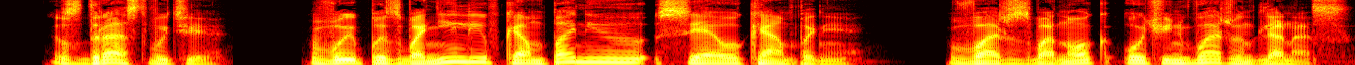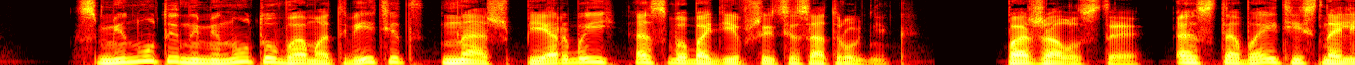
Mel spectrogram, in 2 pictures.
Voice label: IVR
